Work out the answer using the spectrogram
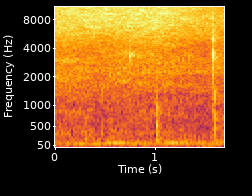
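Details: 2002 Ford F250 7.3 Powerstroke turbo diesel, engine off, intake pressurized with homemade boost leak tester at around 9 psi: thin steady hiss of escaping air; boost leak at a rubbed-through plastic boost gauge line fitting.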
